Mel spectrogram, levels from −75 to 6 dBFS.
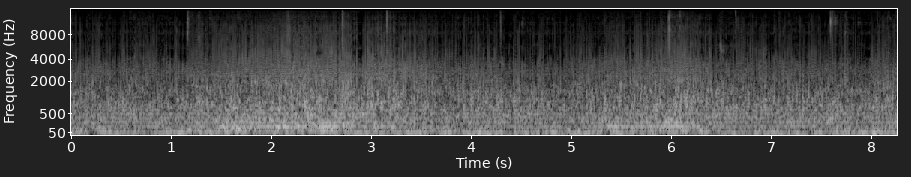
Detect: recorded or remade remade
